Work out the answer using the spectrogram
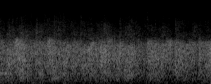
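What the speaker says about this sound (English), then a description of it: "please giving a round of applause for Mr." Audience applause at a speaking event, a steady wash of clapping from a crowd of listeners, moderately loud and continuous, with no talk.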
